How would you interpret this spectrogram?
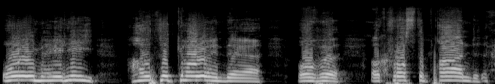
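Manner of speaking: loud, slow put-on cockney mock of a friend; mock British accent. Mocking a British friend on request, loud put-on British accent. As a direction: ham up a British accent at full volume. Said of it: "do your impression on Lucy's voice".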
